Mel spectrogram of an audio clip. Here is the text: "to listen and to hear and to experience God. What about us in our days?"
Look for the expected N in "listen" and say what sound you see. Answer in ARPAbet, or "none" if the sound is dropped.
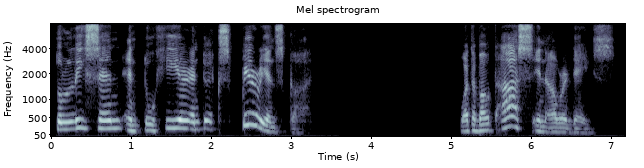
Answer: N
